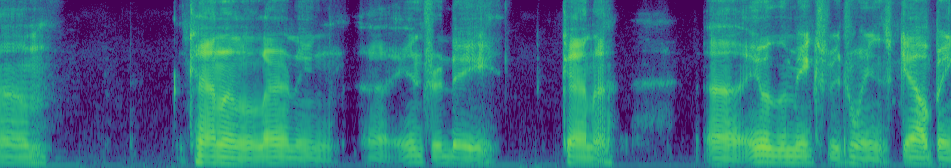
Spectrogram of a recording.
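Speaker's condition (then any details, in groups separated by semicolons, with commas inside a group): Cerebral palsy; wheelchair user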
